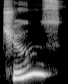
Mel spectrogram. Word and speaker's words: choose: Lembrando que a gente não fala esse E que está aqui no final para pronunciar em nenhum dos dois casos. Então, a gente vai falar choose, choose, choice, choice. Então, não fala choose e não fala choice, tá?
